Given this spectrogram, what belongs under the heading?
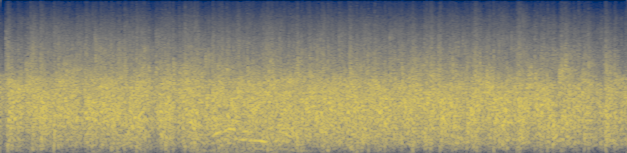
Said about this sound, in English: Would the body please give them a warm round of applause?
